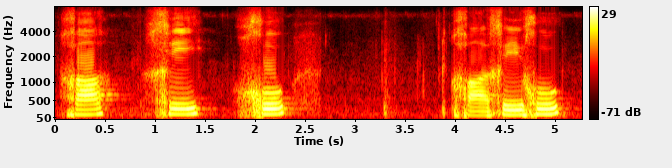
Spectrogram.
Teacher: گلے کے شروع سے ادا ہونے کی وجہ سے پر موٹے پڑے جاتے ہیں، تو یہاں بھی آپ کو موٹا بھی پڑھایا جائے، طلباء کو ساتھ سمجھا بھی دیا جائے کہ گلے شروع سے آواز پیدا ہو رہی ہے، اس وجہ سے حرف کی آواز پر ہے، موٹی ہے۔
